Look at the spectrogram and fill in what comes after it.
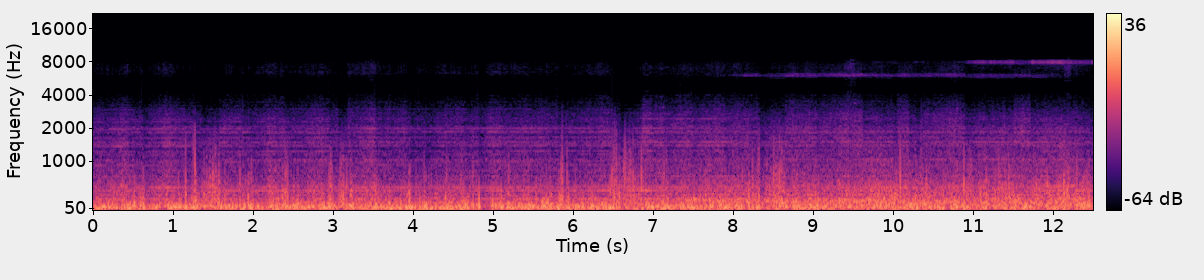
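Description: Glacier Express train running along the line: a steady rumble of wheels and running gear on the track, with occasional faint clicks. A faint high whine joins in after about eight seconds.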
